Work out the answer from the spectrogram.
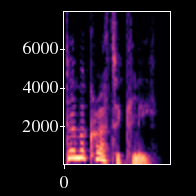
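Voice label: "democratically", British English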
